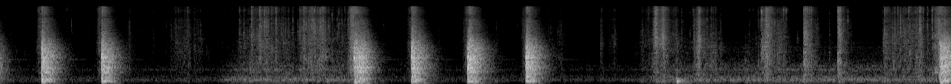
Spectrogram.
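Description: Metal cookie sheet slammed down hard on the counter over and over to make warm no-bake cookies spread flat: two sharp bangs, a pause, four more in quick succession, then lighter knocks and one last bang near the end.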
